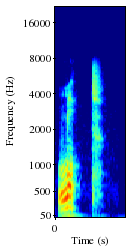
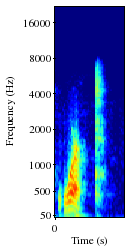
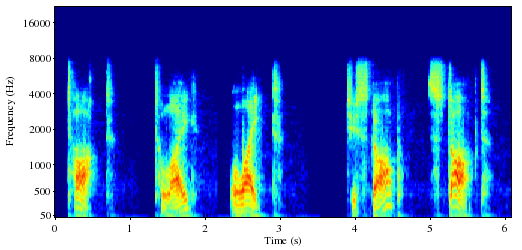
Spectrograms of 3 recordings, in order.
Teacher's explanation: Again, we still have an ed sound there, but it's pronounced as a t. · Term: the unvoiced sound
